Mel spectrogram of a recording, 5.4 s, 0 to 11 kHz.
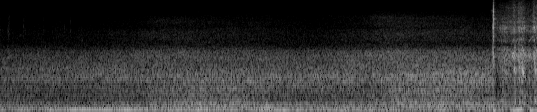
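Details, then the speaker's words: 2016 Harley Sportster 883 Iron EFI V-twin after a fuel pump rebuild: it catches and runs lumpy and irregular, sounding horrendous and unlike before, with the light staying on and fuel leaking. It had earlier been running on one cylinder; a fuel problem is suspected. "But if you turn it on, it sounds horrendous. It didn't sound like that before."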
